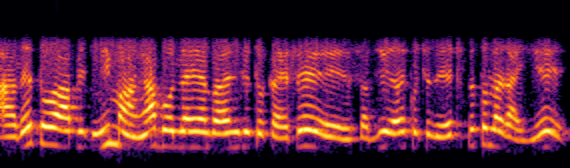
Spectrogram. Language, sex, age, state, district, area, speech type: Hindi, female, 60+, Uttar Pradesh, Mau, urban, conversation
